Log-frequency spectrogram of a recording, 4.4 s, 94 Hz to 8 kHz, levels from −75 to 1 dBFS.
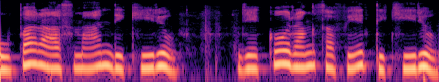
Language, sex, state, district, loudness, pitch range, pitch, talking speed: Rajasthani, female, Rajasthan, Nagaur, -15 LUFS, 195-225 Hz, 200 Hz, 95 wpm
